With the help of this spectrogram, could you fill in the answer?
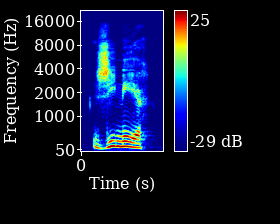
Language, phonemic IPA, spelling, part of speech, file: Dutch, /ˈzi ˈner/, zie neer, verb, Nl-zie neer.ogg
- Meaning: inflection of neerzien: 1. first-person singular present indicative 2. second-person singular present indicative 3. imperative 4. singular present subjunctive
